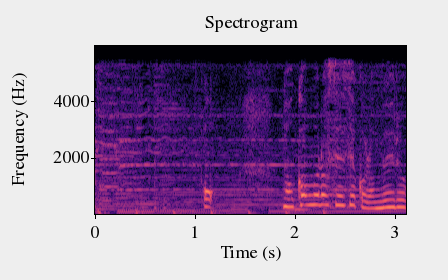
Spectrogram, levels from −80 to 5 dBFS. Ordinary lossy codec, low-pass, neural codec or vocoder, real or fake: none; 5.4 kHz; none; real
